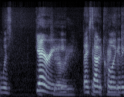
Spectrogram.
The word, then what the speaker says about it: Gerry: And then over time it became gerrymander because we pronounce it Jerry, not Gary, but his name was Gary.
